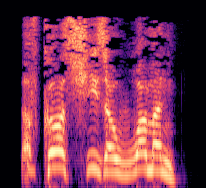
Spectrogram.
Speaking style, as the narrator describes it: Anezka shouted at them

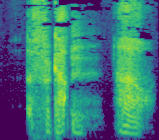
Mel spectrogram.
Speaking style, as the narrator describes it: whispered

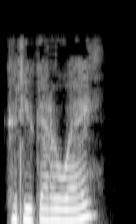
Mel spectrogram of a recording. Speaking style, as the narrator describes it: Roberta whispered

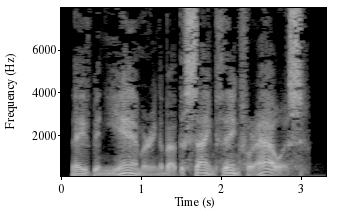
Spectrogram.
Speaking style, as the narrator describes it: a man with an Australian accent complained from a few seats down

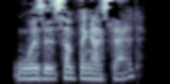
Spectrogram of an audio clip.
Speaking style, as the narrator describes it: Luke asked, wisely keeping his voice low

